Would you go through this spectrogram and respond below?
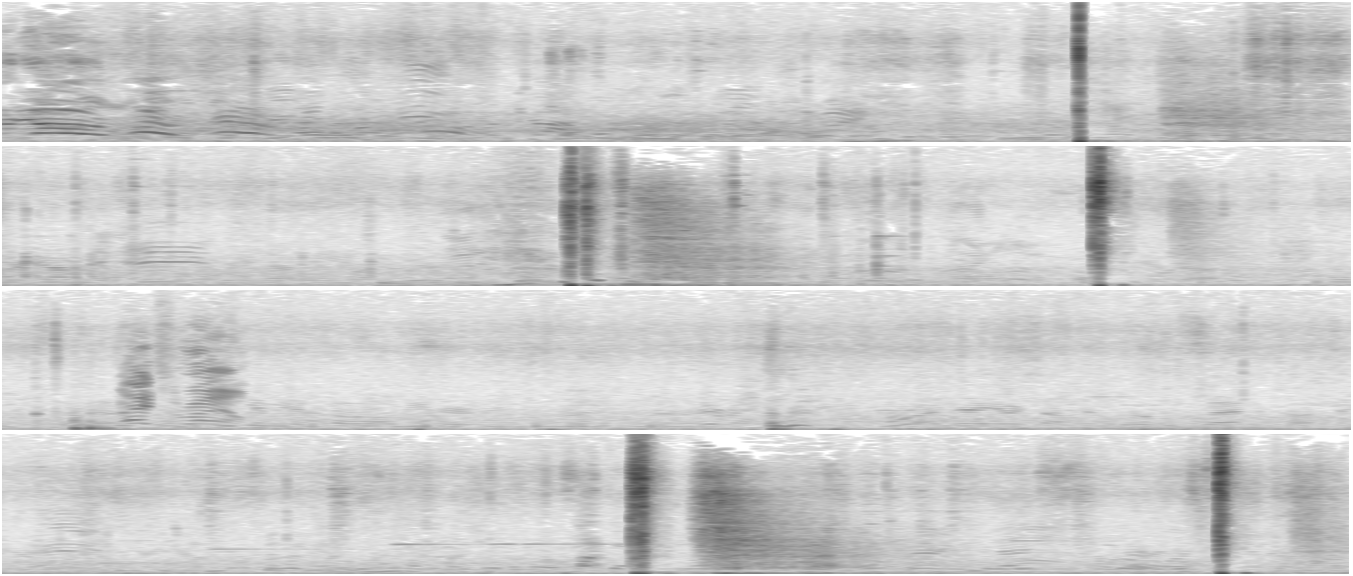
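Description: Civil War cannons fire at the Battle of Cloyd's Mountain re-enactment in Dublin, Virginia, several sharp booms scattered across the scene, some near and loud, others distant, amid crowd noise and talk.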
